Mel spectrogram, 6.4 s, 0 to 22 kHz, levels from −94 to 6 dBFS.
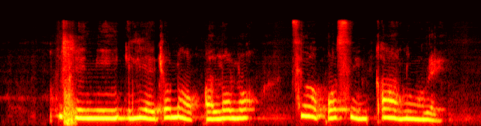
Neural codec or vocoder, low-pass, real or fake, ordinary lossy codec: codec, 24 kHz, 3 kbps, HILCodec; none; fake; none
